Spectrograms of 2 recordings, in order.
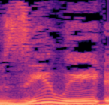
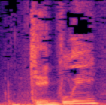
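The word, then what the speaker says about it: Gigli: Lopez and Affleck reportedly first met on the set of Geely in 2002. – First met on the set of... Giggly? – Geely? Is that what it is? Geely? Second G is silent.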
